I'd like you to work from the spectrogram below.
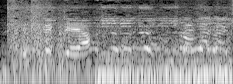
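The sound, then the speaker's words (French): Members of a protected-areas brigade parade through the streets of the northeastern town of Wanamint on a Tuesday evening: engines rumble steadily underneath while a crowd of voices shouts and calls over one another, loud and continuous for the whole stretch. “Depuis que les autorités ont limogé le chef de l'Agence nationale des aires protégées, dont dépend la BESAP, ses membres paradent dans les rues de Wanamint, comme on peut l'entendre en ce moment.”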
